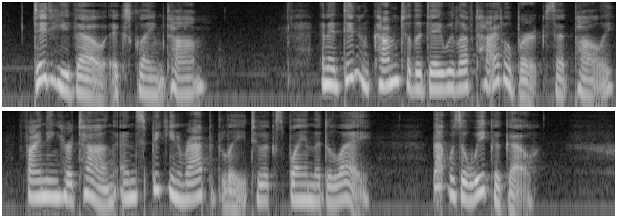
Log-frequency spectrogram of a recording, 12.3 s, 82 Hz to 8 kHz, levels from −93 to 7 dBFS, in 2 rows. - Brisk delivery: No, average, 155 wpm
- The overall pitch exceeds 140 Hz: Yes, high, 190 Hz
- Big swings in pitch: No, average, 3.9 semitones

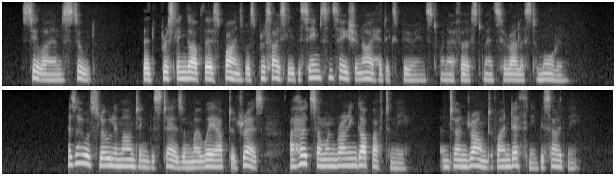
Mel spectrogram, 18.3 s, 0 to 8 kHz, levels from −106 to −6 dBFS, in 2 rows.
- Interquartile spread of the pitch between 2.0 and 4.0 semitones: Yes, average, 3.7 semitones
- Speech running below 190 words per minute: Yes, average, 165 wpm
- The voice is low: No, medium, 180 Hz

